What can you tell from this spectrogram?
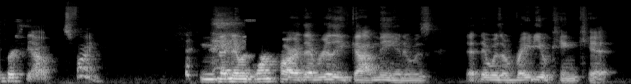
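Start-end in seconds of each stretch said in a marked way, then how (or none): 0.0-1.0 high, offhand nonchalance. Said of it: "the nonchalantness of just like".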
